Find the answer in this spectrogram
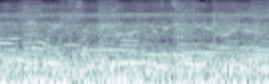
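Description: Background music: a melody moving over a steady bass line.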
